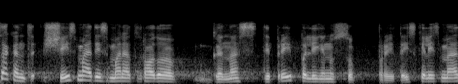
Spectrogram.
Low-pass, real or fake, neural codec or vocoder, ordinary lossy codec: 7.2 kHz; real; none; Opus, 16 kbps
